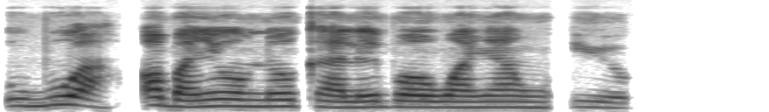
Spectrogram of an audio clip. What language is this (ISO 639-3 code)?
ibo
